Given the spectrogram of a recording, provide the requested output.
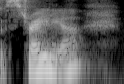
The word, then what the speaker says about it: Australia: Australia has three syllables and the middle one is stressed, Australia, but she has not been to New Zealand.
